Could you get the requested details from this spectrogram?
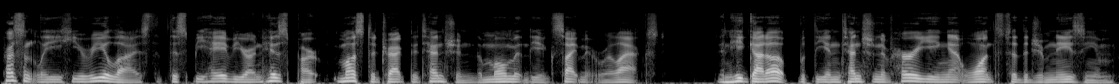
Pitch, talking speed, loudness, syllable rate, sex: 115 Hz, 165 wpm, -21 LUFS, 4.9 syllables/s, male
